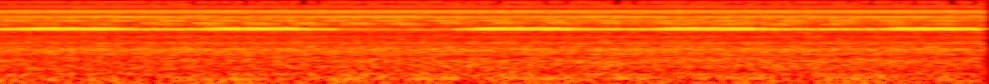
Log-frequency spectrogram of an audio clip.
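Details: Night crickets in a relaxing natural soundscape: two extended high trills separated by a short pause, with steady faint insect buzzing behind them.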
